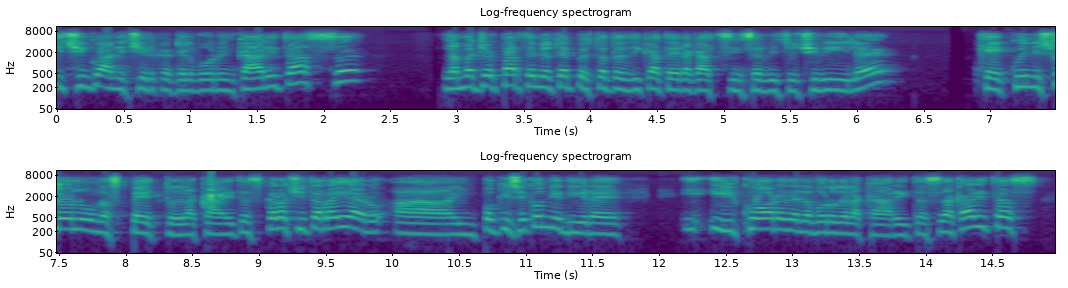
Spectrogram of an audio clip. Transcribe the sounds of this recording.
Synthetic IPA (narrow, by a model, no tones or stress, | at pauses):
it͡ʃiŋkweanːit͡ʃirkakelːavoːɾoiŋkaɾit̪as | lamad͡ʒːorpart̪edemiːot̪ɛmpoɛst̪aːt̪ad̪ed̪ikaːt̪aːjɾaɡat̪sːiːnservit̪sːjot͡ʃiviːle | keɛkːwind̪isoːlounaspɛt̪ːod̪elakaɾit̪aspeɾɔt͡ʃit̪erːɛjaaimpɔːkis̬ekond̪iad̪ːiːɾe | ilkwɔːɾed̪elːavoːɾod̪elakaɾit̪aslakaɾit̪as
